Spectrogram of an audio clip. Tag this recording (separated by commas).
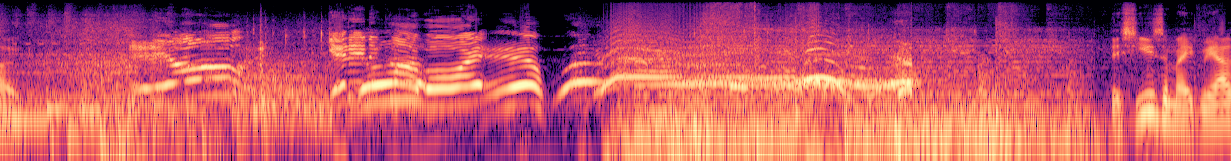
Music, Speech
